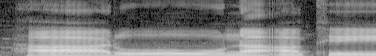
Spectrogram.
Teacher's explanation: এখানে মনে মনে সাকিন ধরে, জেরের বামে ইয়া সাকিন মাদের হরফ একালিপ টান হয়ে গেছে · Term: মাদে ফাসলি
